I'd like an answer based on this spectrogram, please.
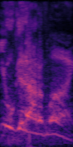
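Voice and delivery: enraged bellow at full blast, very loud, high. Retelling how a man in line went ballistic: imitating a furious yell. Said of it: "went ballistic".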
